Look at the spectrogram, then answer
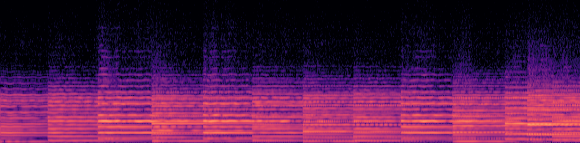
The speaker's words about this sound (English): And of course, you know what bumper music we have to go out with for today's show.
